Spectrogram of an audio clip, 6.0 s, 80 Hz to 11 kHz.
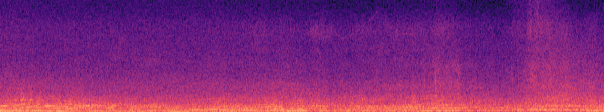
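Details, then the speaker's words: Drift car on track, nitrous off: engine screams near the top, pitch wavering and stalling as if on a false limiter at about 6200 RPM; high-rpm misfire like a coil pack issue, caused by a cracked spark plug porcelain insulator. "the team found that the porcelain on the spark plug was actually cracked. So, what's happening was once I was up in the higher RPM, it was like I had a coil pack issue."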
